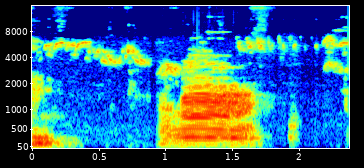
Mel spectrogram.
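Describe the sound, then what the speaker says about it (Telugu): A Jafarabadi buffalo calf on a dairy farm gives one loud, drawn-out moo close by, framed by shorter grunts and a faint chirp. "ఇక్కడ చూసుకోవచ్చు జాఫరాబాది దూడ మంచి పొడవు ఉంది సైజు ఉంది"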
